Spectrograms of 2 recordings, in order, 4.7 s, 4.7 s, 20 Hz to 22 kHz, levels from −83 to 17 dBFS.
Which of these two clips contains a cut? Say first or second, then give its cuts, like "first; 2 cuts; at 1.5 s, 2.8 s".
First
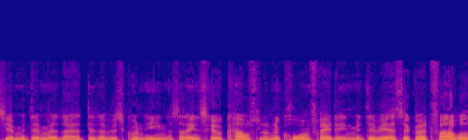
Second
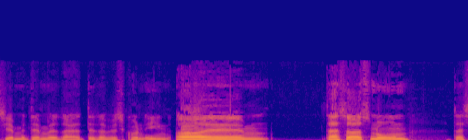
second; 1 cut; at 1.7 s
